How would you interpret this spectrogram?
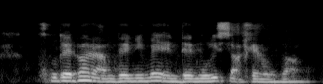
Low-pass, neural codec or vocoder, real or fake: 7.2 kHz; codec, 16 kHz, 2 kbps, FreqCodec, smaller model; fake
